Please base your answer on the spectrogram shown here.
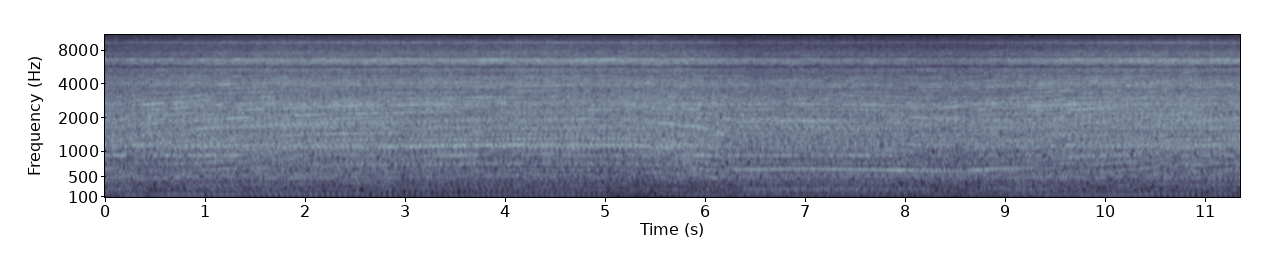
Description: The engine sound of a 2001 Honda Insight. I think the high pitch noise is from a bad idler pulley.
